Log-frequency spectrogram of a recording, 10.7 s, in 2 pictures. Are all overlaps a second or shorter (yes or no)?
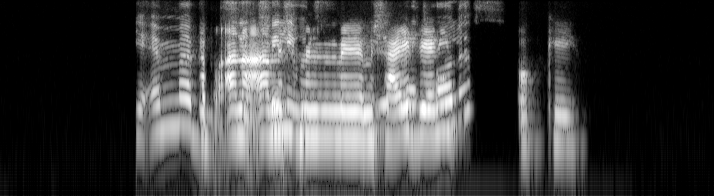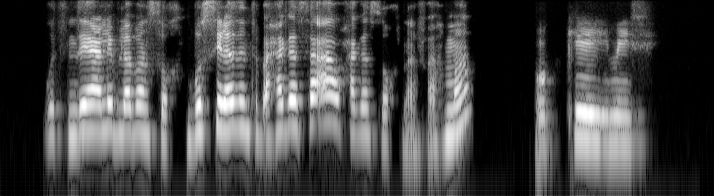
no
